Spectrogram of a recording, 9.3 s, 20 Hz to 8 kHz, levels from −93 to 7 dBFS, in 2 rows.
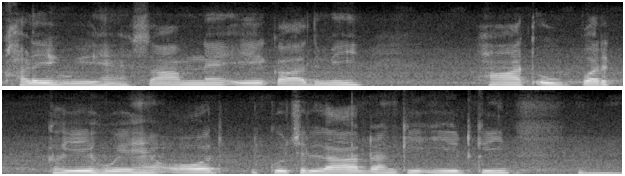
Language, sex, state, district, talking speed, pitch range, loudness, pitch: Hindi, male, Uttar Pradesh, Muzaffarnagar, 120 wpm, 165-185 Hz, -15 LUFS, 175 Hz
